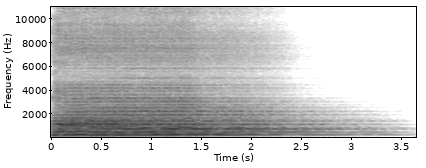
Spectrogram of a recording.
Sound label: Shawzin Hirajoshi Chord H; Warframe; Zariman; Void Shawzin; Chords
